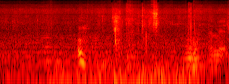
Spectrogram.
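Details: Honey bees by honey water giving a steady low hum with faint harmonic bands, broken by a few sharp ticks and taps.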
